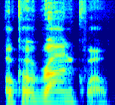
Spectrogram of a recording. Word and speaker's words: Okoronkwo: Okoronkwo. It's not Crow, it's Quo. Ron, like Ron Burgundy. Yeah. And then KWO, so Ron Quo. Okoronkwo.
